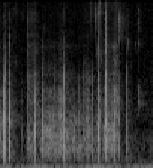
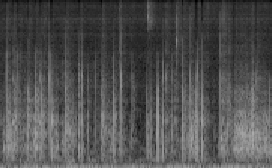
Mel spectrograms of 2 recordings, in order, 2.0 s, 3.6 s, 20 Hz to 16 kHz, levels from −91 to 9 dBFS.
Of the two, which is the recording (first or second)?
first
